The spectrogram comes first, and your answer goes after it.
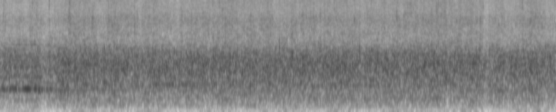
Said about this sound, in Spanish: Que se hace respetar con este aplauso, escuche nada más. Ya entran las otras secciones que faltaban y se ponen de pie toda la camerata para recibir este magnífico aplauso.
